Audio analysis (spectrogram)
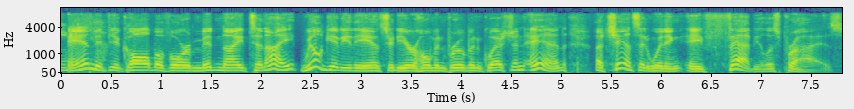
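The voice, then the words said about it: TV announcer voice. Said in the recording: “I wanted you to do a better TV announcer voice. I wanted you to be like, but wait,”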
